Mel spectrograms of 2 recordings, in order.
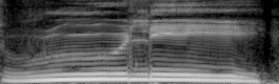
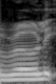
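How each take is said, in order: First: The name is pronounced as Ruli. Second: The name is pronounced as Rolly. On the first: The speaker calls it right. "It's Ruli" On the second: The speaker calls it wrong. "You always call me Rolly"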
